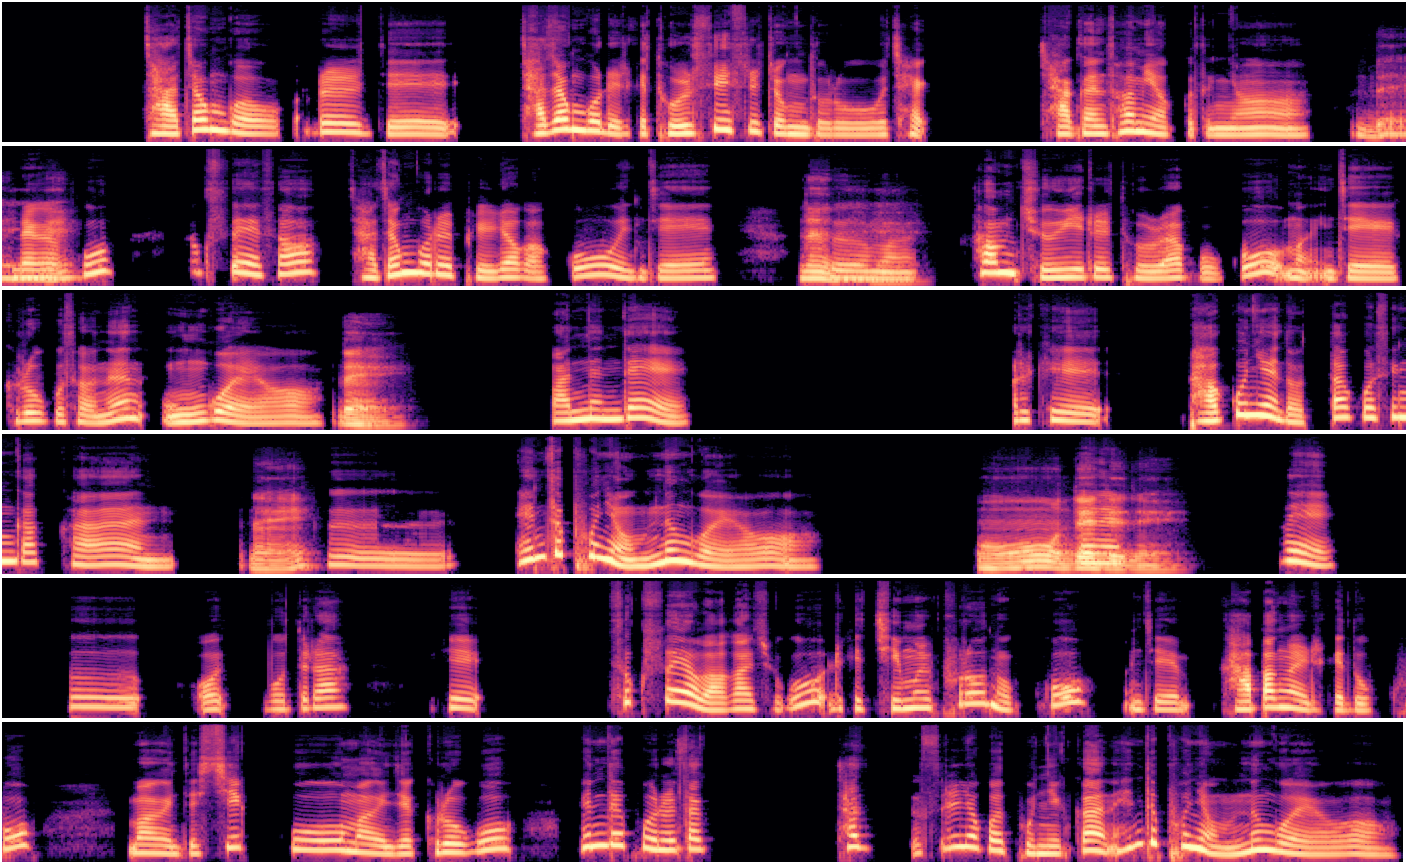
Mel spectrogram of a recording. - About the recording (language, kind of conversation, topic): Korean, podcast, 짐을 분실해서 곤란했던 적이 있나요?
- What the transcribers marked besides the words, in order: tapping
